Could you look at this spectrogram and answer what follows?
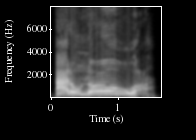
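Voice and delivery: high, drawn-out protest; mock exasperated wail. Guide answering a needling question, exasperated high wail. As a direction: stretch it into a slow, high comic wail.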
